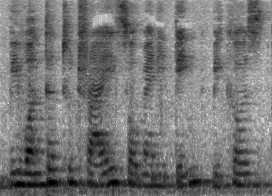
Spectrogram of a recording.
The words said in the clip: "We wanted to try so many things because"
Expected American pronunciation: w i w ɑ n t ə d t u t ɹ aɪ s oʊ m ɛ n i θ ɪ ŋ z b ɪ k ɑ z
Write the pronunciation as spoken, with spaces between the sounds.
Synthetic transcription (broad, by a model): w i w ɑ n t ə d t u t ɹ aɪ s oʊ m ɛ n i t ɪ ŋ b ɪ k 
